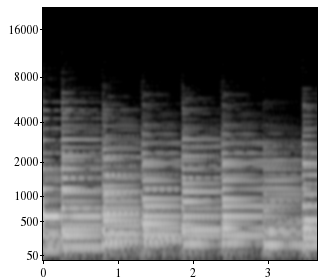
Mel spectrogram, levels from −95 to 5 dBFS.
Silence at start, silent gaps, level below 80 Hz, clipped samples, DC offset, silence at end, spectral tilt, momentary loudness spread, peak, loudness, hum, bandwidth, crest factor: 0 s; none; -54 dBFS; under 0.1%; under 0.1%; 0 s; -8.5 dB/octave; 5 LU; -6 dBFS; -22 LUFS; none; 6.6 kHz; 14 dB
